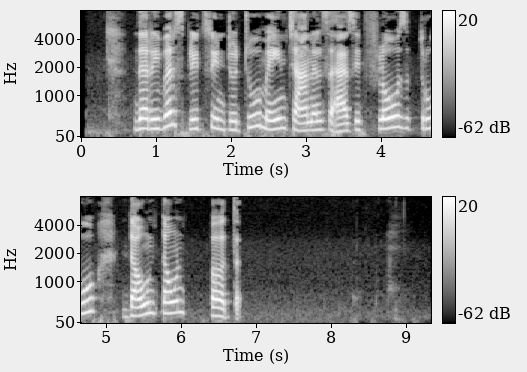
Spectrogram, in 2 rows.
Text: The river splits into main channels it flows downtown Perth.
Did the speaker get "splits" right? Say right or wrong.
right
